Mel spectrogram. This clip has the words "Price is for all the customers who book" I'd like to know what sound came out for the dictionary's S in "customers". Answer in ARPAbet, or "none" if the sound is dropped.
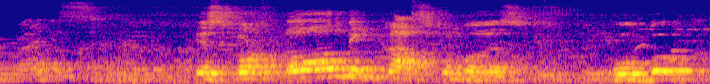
S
